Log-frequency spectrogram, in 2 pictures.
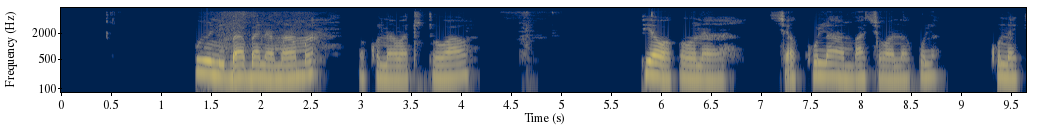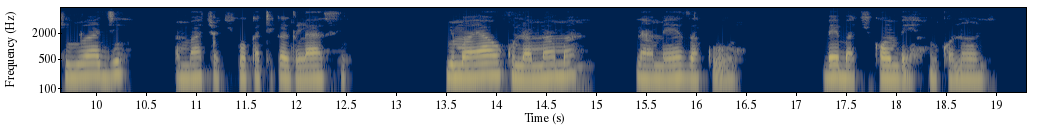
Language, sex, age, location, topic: Swahili, female, 18-24, Kisii, finance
